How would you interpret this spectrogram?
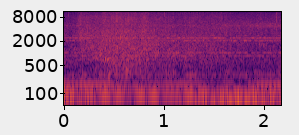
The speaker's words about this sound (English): Relax now, just listening to the water as the waves break on the shore and roll back out again, and roll in and out, relaxing your calm.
